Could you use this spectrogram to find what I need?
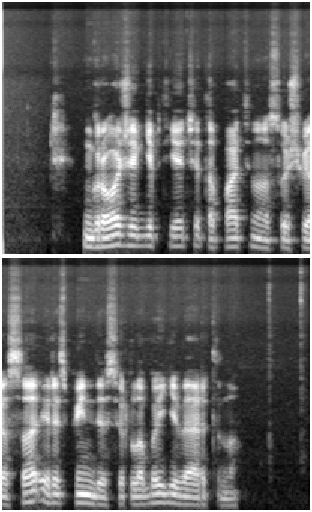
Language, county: Lithuanian, Klaipėda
